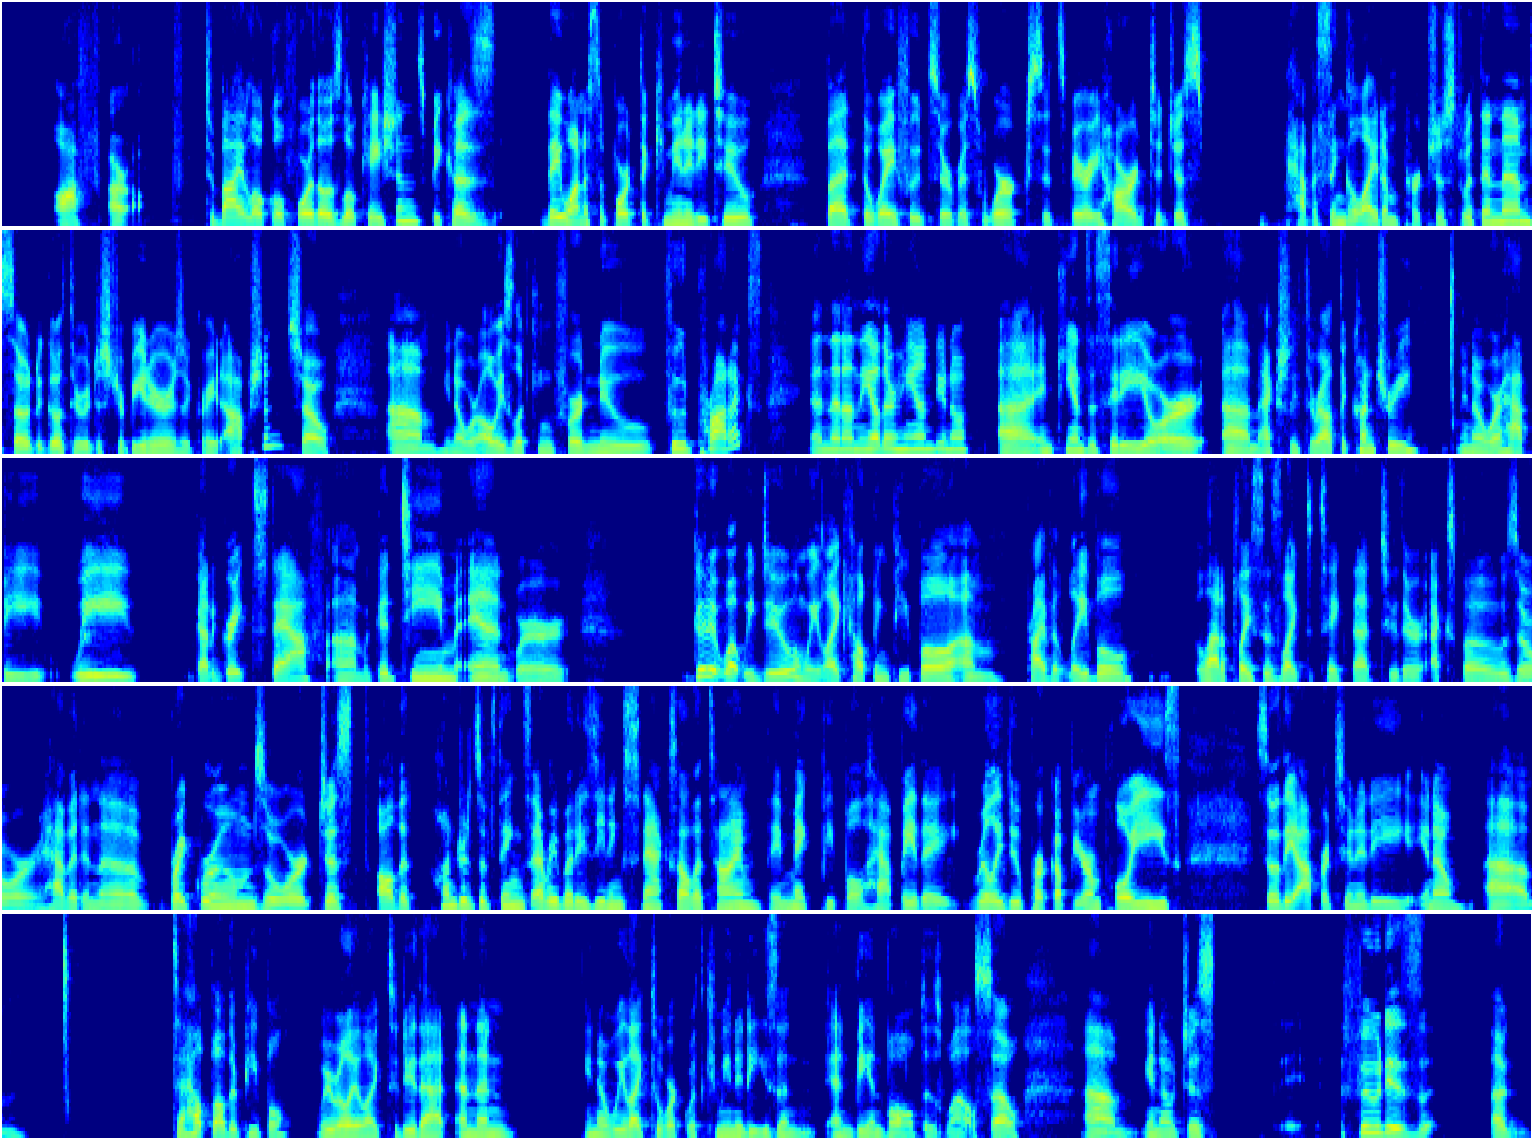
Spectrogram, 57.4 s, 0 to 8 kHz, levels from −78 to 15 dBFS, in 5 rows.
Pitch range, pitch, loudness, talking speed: 155-185 Hz, 170 Hz, -28 LUFS, 190 wpm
